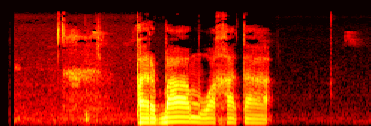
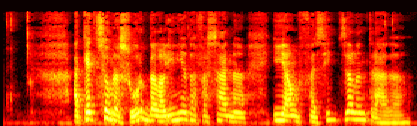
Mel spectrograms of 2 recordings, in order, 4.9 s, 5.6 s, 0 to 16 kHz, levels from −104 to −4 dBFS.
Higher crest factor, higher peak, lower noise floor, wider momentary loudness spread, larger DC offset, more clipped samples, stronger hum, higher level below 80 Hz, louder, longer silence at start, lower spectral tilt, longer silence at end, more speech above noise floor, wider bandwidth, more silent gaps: about the same, 24 dB vs 22 dB; about the same, 0 dBFS vs -2 dBFS; first, -75 dBFS vs -44 dBFS; about the same, 17 LU vs 18 LU; neither; neither; neither; about the same, -62 dBFS vs -58 dBFS; about the same, -23 LUFS vs -22 LUFS; first, 0.8 s vs 0.35 s; first, -5.5 dB/octave vs -4 dB/octave; first, 1.35 s vs 0.1 s; first, 54 dB vs 21 dB; about the same, 11 kHz vs 11.5 kHz; neither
